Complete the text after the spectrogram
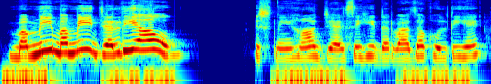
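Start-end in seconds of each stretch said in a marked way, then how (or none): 0.1-1.8 loud, high call for mother. Acted. Sneha shouting for her mother from the door, loud and high. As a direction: shout for mum urgently. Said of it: "वो चिल्लाकर अपनी माँ को बुलाती है".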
